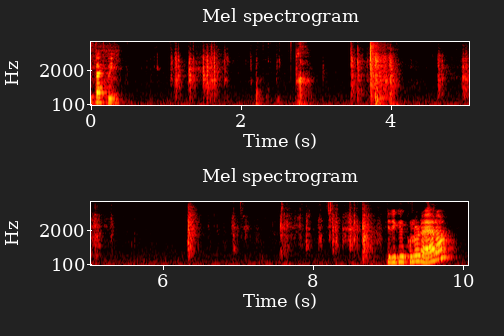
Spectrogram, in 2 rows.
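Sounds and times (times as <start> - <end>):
person chewing: 1.8 - 3.2, 6.7 - 8.6.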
